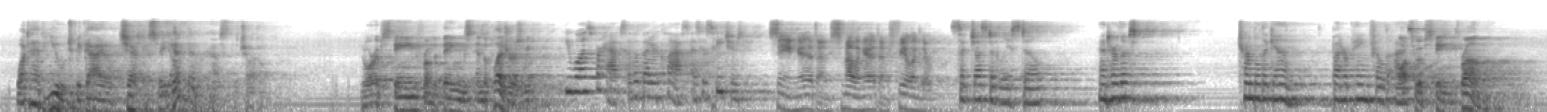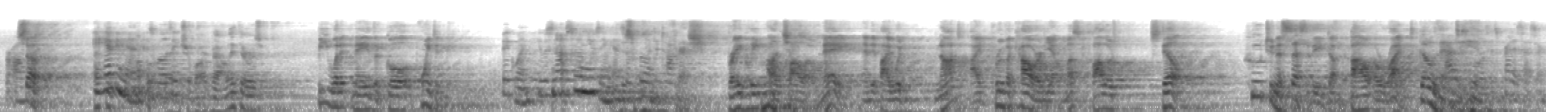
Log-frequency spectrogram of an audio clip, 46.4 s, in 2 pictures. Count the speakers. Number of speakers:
6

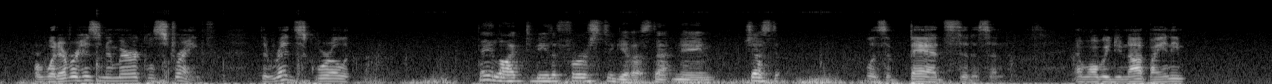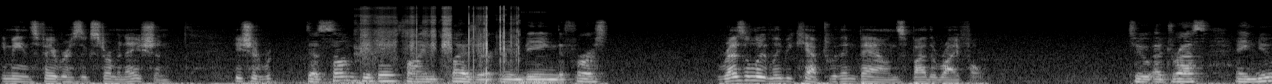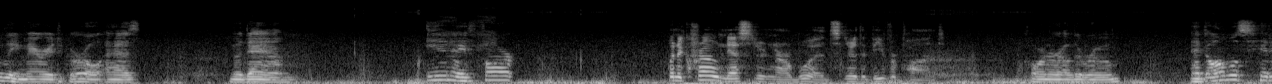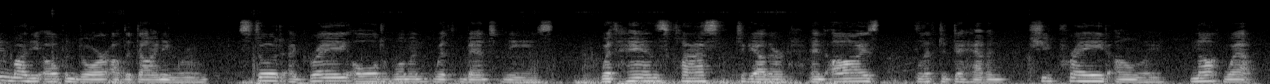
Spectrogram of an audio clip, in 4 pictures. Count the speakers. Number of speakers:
2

